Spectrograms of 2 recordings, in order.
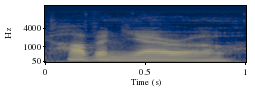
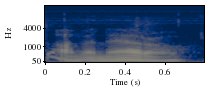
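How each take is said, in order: First: The middle consonant is an 'ny' sound. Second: The middle consonant is a plain 'n' sound. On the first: The speaker calls it wrong. "Everyone's like habanero" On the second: The speaker calls it right. "It's habanero"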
